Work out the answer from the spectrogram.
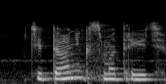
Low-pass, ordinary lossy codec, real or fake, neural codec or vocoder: none; none; real; none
